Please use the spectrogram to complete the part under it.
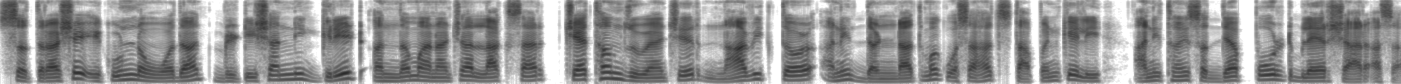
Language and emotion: Goan Konkani, neutral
